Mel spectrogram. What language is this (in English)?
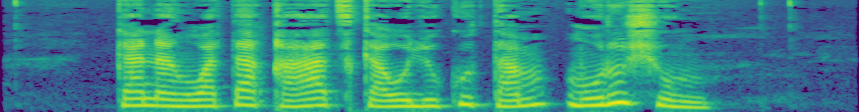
Corongo Ancash Quechua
